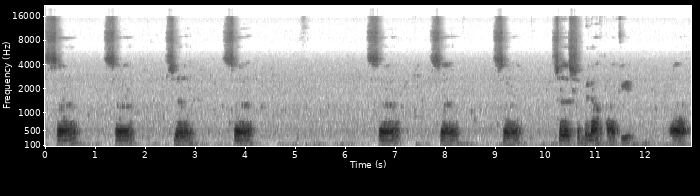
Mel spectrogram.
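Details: Adult male speaker; stuttering.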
